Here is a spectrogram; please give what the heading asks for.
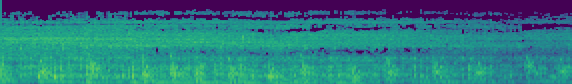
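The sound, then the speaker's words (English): Gears and ratchets clatter from an invented necrodialysis machine: many quick, rhythmic mechanical clicks over a steady whirring background, loud at first and easing slightly toward the end. “I am a necrodialysist. And the machine that I have invented is the necrodialysis machine.”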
